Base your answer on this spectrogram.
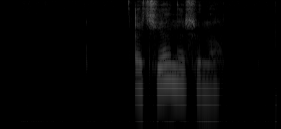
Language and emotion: Russian, neutral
